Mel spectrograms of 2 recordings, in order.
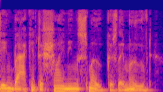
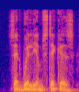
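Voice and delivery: ordinary delivery

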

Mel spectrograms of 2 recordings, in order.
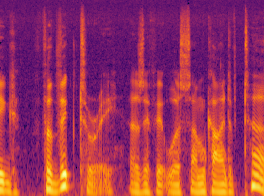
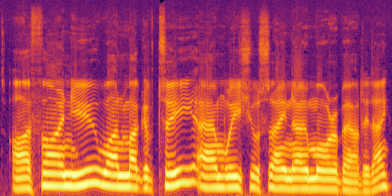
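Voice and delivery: jovial copper; 5 semitones higher, 9 dB louder than usual. Acted. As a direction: play the friendly bobby. Policeman jokes with soldiers.

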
